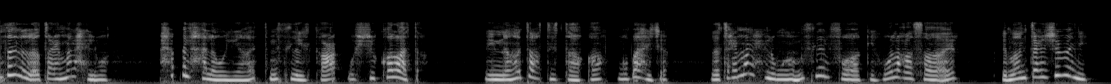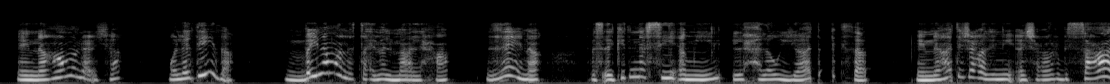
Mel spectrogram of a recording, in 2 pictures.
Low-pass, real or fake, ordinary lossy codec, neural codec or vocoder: 7.2 kHz; real; none; none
